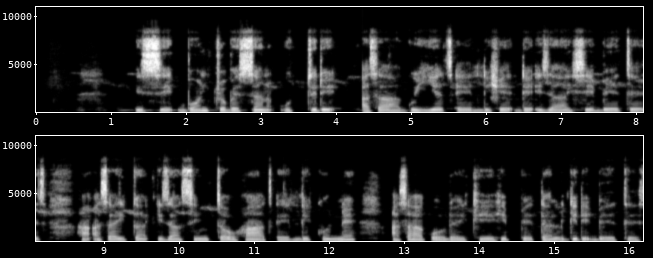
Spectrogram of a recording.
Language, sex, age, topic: Gamo, male, 25-35, government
